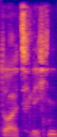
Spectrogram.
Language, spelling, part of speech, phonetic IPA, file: German, deutlichen, adjective, [ˈdɔɪ̯tlɪçn̩], De-deutlichen.ogg
- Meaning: inflection of deutlich: 1. strong genitive masculine/neuter singular 2. weak/mixed genitive/dative all-gender singular 3. strong/weak/mixed accusative masculine singular 4. strong dative plural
